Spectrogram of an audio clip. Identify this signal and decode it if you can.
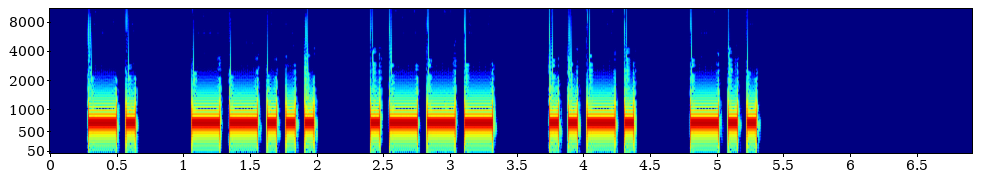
Morse code, heard as a keyed tone, about 17 wpm, spaced as for 12 wpm, 700 Hz. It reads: N7JFD
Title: USA Call Signs - 5 Characters - 2x Character Spacing - 17wpm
